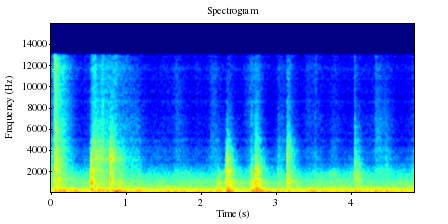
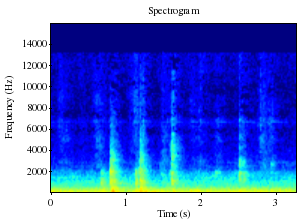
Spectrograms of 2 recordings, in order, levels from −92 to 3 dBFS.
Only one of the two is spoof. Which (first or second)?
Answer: first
